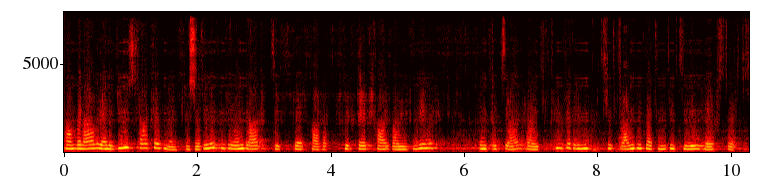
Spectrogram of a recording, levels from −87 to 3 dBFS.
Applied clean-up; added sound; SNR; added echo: neural separator model SepFormer DNS4.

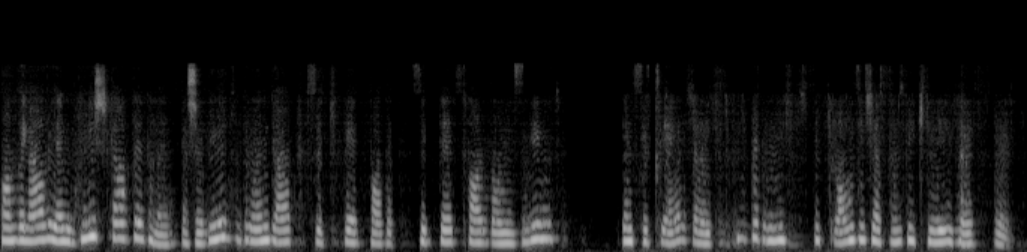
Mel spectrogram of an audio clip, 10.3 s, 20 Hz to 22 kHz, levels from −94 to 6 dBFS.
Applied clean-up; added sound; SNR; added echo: neural mask model DeepFilterNet 3.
